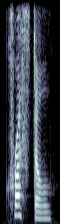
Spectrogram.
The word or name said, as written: crustal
